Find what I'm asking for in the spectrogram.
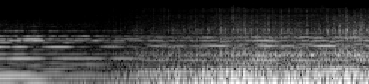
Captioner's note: rv engine chugging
